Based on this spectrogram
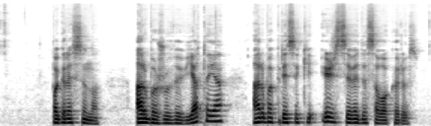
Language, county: Lithuanian, Kaunas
